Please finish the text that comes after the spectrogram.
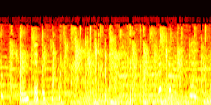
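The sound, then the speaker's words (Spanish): Rapid, uneven claps or slaps made by a person clapping with one hand repeat steadily for several seconds, sharp and fairly loud, with faint voices murmuring underneath. “Que estoy aplaudiendo con la mano.”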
